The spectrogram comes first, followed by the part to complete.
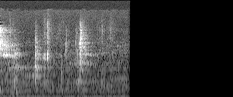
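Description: Faint light scrapes and clicks of a fork flaking cooked spaghetti squash into strands, then the sound drops out to dead silence a little over a second in.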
